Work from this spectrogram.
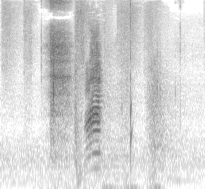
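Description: Several short, nasal duck quacks in the Minecraft video game, spaced irregularly over about two seconds and sounding fairly close against a quiet background.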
